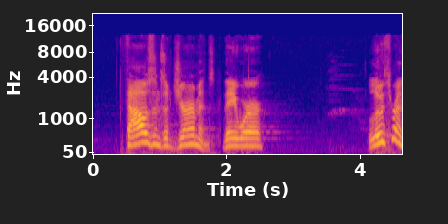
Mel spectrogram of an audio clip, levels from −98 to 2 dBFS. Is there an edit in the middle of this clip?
yes; 1 cut; at 1.9 s

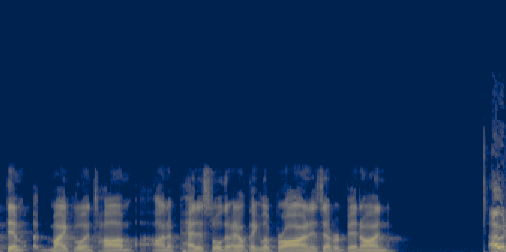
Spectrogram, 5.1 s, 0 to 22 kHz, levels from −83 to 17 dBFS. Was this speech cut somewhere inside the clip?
no; 0 cuts

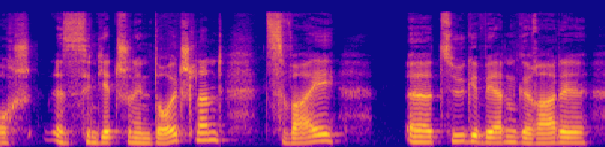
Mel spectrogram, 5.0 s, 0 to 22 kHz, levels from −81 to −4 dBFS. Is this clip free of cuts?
yes; 0 cuts

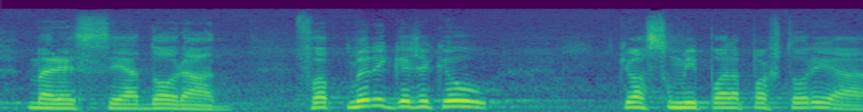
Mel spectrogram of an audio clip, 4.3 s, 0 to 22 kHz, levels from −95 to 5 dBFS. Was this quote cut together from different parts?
yes; 1 cut; at 1.5 s

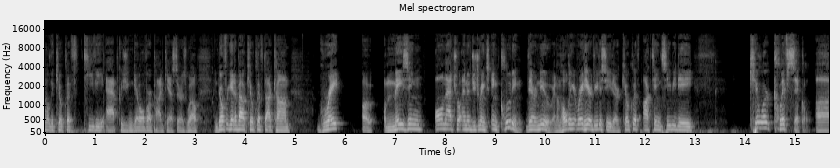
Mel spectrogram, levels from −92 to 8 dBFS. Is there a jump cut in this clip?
yes; 1 cut; at 11.0 s

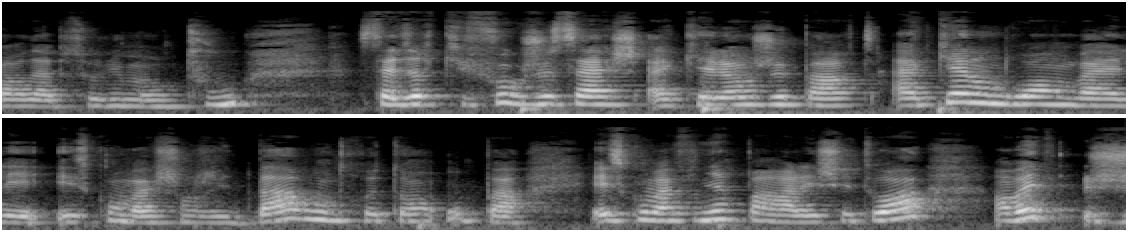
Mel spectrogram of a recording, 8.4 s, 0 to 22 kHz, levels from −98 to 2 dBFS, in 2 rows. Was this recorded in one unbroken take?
no; 2 cuts; at 1.2 s, 3.3 s

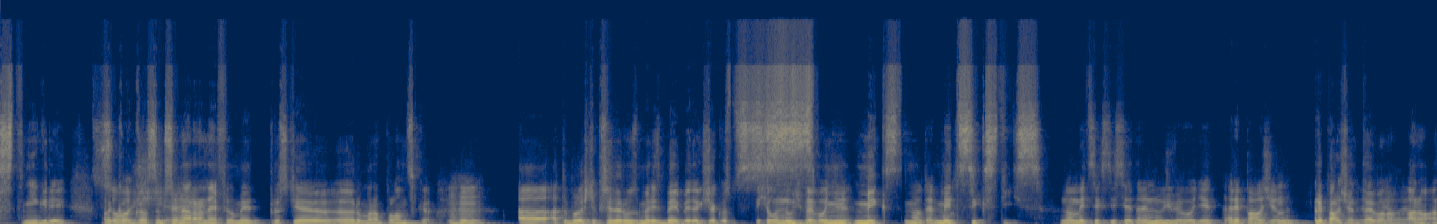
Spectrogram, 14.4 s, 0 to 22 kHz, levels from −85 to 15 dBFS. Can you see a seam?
yes; 2 cuts; at 10.5 s, 12.2 s

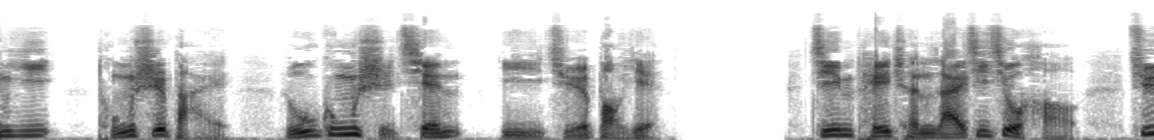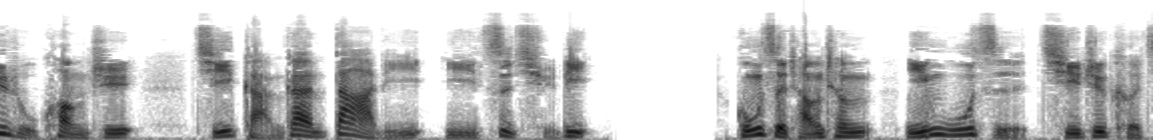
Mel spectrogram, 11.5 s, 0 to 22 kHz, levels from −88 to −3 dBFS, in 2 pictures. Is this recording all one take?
yes; 0 cuts

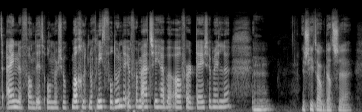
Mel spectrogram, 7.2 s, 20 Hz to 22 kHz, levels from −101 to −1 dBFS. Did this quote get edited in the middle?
yes; 2 cuts; at 1.4 s, 5.0 s

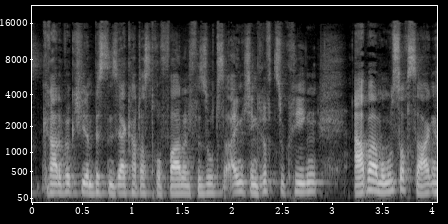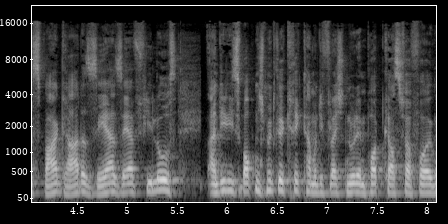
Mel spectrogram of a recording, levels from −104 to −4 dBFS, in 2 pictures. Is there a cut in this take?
yes; 1 cut; at 5.7 s

